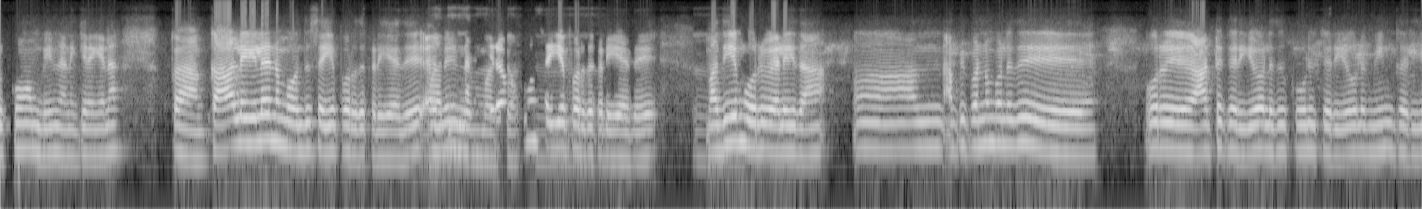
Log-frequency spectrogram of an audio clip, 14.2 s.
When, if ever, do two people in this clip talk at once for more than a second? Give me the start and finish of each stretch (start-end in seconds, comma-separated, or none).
4.3-6.0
